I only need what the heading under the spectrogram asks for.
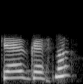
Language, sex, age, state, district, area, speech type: Kashmiri, female, 18-30, Jammu and Kashmir, Kulgam, rural, conversation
